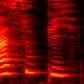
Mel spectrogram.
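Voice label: "assoupi", French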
